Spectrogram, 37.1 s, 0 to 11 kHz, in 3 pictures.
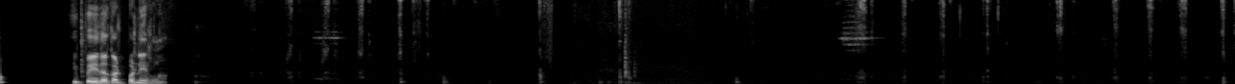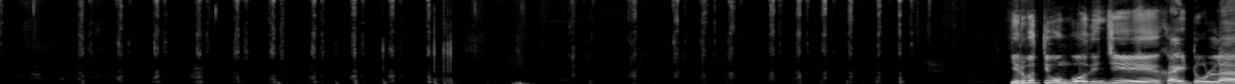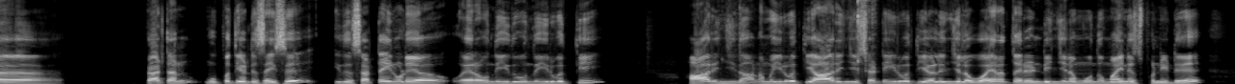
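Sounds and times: shears snipping fabric: 2.4 - 4.6, 8.5 - 21.6.

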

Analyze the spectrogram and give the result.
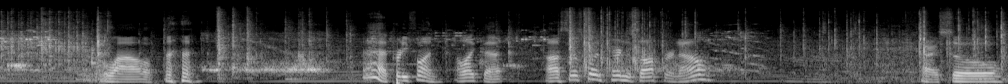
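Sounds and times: motor humming and winding down: 0.0 - 10.0
marbles clicking on plastic tracks: 4.6 - 10.0.

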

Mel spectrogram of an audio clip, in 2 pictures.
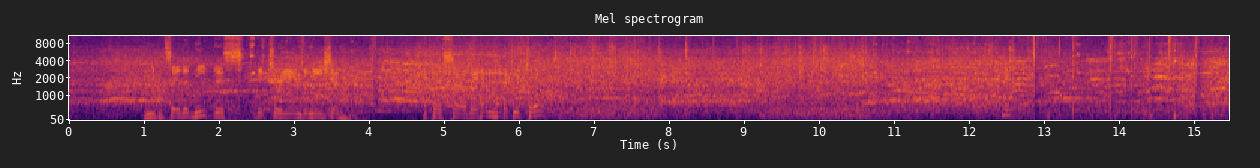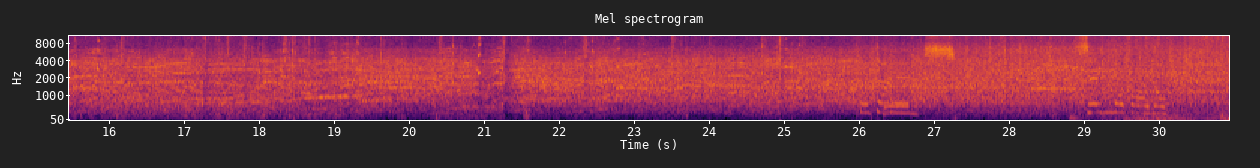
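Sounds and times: crowd shouting: 0.0 - 30.9.

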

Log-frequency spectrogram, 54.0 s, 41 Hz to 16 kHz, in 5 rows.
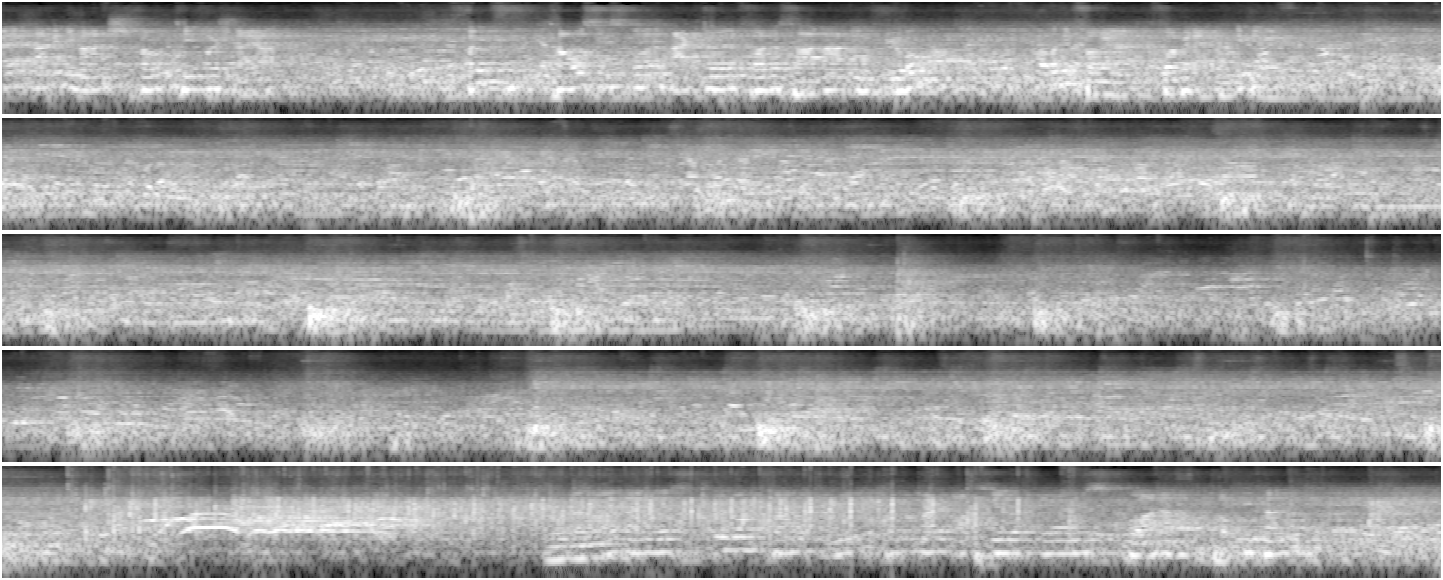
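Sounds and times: background music: 0.0 - 29.6, 36.2 - 53.9
background chatter: 0.0 - 53.9.

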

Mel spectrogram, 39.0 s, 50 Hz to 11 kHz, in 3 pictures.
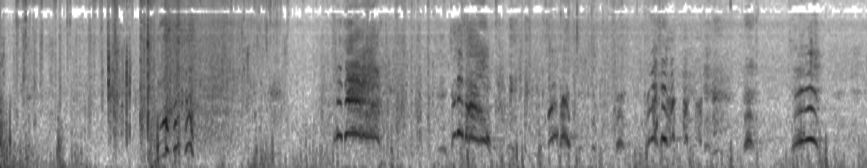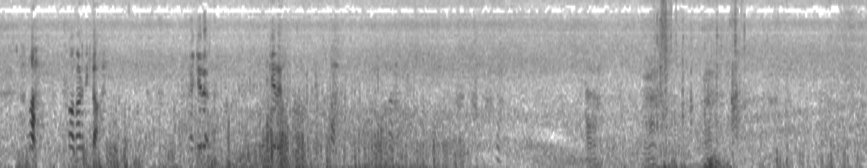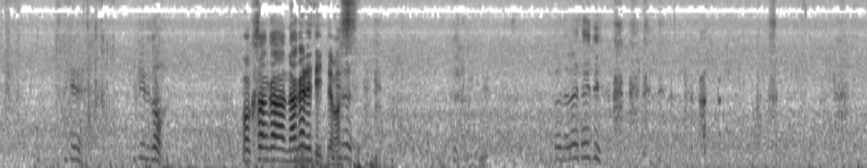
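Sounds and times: wind buffeting microphone: 0.0 - 39.0
river water rushing: 2.0 - 9.8
person exclaiming: 5.0 - 5.9, 6.6 - 10.0, 11.9 - 12.4.

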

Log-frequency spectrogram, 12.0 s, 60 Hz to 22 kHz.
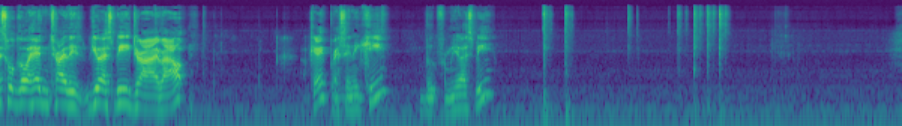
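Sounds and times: low steady hum: 0.0 - 12.0
laptop keys clicking: 7.2 - 7.7, 8.4 - 9.8.

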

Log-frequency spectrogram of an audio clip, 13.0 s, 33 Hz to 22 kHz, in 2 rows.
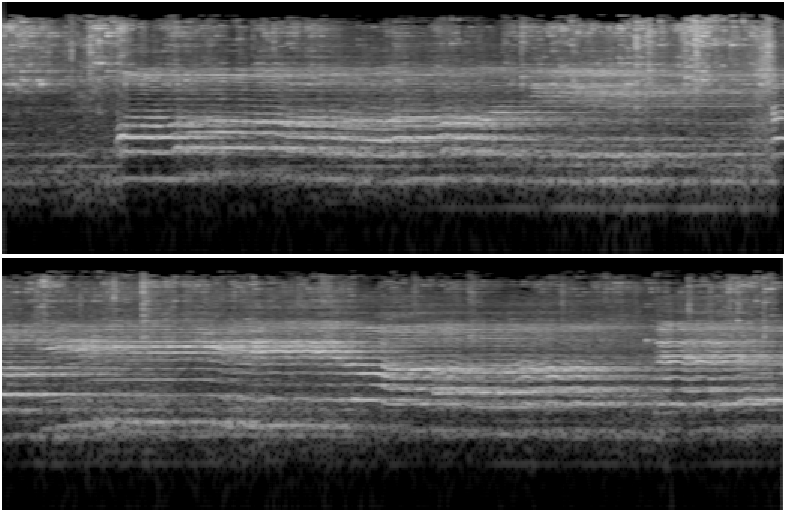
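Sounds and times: small metal bells jingling: 0.0 - 13.0
men chanting: 0.9 - 13.0.

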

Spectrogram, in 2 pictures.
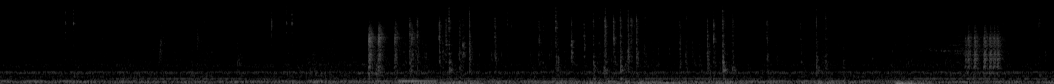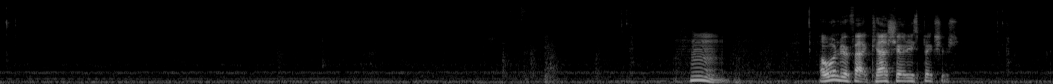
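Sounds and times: low electrical hum: 0.0 - 21.0
computer keyboard typing: 2.7 - 3.0, 3.7 - 8.7, 20.4 - 21.0.

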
